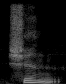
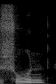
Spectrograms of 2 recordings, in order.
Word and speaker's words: schön: schwer, sei schwer, light, heavy, हल्का, भारी, schon, Schön. schon, Okay, इसको schon, शोन, इसको शोन नहीं पढ़ा जा सकता बिकॉज शोन एक दूसरा वर्ड है, दस इज गांस अंडरस, जिसका मतलब होता है ऑलरेडी.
